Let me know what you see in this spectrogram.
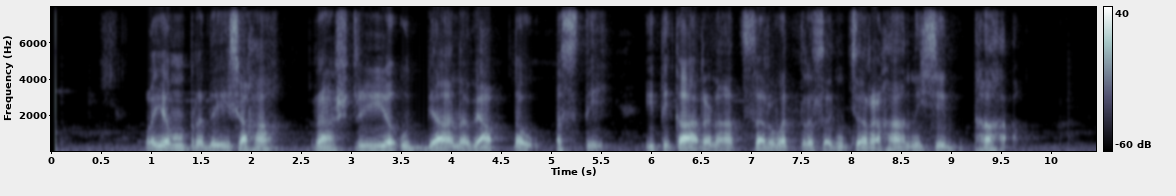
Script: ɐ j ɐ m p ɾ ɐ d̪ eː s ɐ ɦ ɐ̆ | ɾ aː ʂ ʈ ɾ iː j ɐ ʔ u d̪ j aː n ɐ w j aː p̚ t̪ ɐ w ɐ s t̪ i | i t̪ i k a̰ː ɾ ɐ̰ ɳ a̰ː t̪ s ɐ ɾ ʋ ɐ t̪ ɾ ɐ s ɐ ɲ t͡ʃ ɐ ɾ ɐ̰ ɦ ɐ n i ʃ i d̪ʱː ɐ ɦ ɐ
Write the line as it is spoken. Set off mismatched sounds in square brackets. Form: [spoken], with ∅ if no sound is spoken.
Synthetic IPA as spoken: ɐ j ɐ m p ɾ ɐ d̪ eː [ʃ] ɐ ɦ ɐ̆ | ɾ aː ʂ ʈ ɾ iː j ɐ ʔ u d̪ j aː n ɐ [ʋ] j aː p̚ t̪ ɐ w ɐ s t̪ i | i t̪ i k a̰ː ɾ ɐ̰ ɳ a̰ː t̪ s ɐ ɾ ʋ ɐ t̪ ɾ ɐ s ɐ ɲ t͡ʃ ɐ ɾ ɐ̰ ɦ ɐ n i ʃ i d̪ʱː ɐ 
